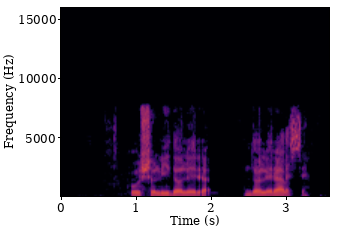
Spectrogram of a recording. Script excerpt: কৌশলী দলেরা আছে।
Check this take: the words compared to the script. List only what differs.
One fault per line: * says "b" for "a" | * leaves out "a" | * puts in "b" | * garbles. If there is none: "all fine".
all fine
